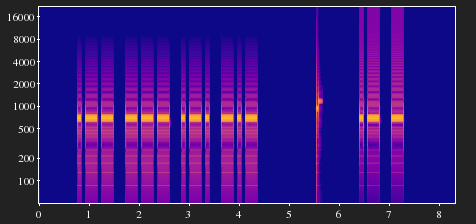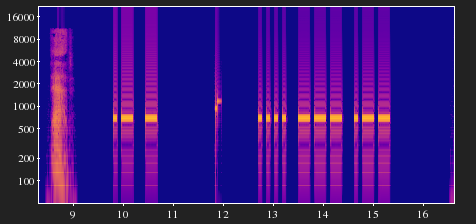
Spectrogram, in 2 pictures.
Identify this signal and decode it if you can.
Morse code, heard as a keyed tone, about 15 wpm, 700 Hz. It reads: WORK AT AT HOW
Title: Sets of 2 Words - New Word Drill - 15wpm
